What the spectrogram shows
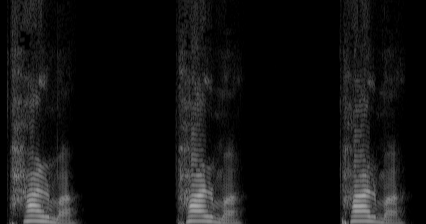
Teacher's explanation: উপরের দাঁত নিচের ঠোঁটের সঙ্গে হালকা টাচ করো।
